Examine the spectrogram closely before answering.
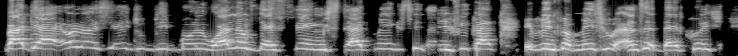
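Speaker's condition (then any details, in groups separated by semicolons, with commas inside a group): Cerebral palsy; moderate, muscle stiffness, coordination problems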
